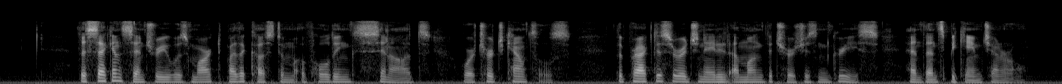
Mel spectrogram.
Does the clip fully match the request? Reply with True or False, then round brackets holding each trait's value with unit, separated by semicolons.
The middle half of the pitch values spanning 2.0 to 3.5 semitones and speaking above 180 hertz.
False (3.1 semitones; 110 Hz)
